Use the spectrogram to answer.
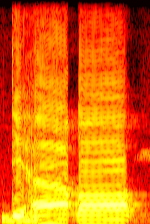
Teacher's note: अलिफ मद्दा को एक अलिफ के बराबर खींच कर पढ़ेंगे।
